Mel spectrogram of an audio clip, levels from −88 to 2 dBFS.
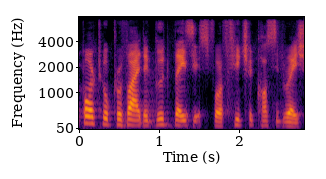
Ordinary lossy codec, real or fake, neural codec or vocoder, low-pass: none; fake; codec, 16 kHz, 1 kbps, FunCodec, trained on Chinese and English, 50 frames a second; 7.2 kHz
